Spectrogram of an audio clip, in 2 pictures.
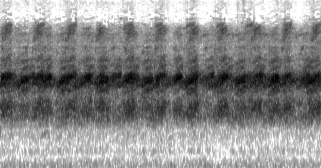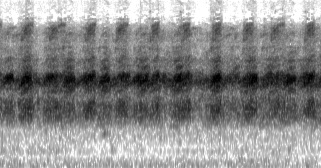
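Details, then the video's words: Many frogs in paddy fields on a summer night croak together in a dense, throbbing chorus. Quick pulses repeat steadily with no gaps, backed by a faint hiss. "여름밤 논두렁개구리소리"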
